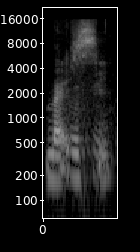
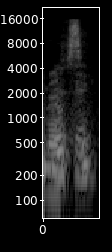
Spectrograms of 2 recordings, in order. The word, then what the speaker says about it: Mersea: And then I just changed the spelling to MERSEA, Mercy. Like the sea. Though vocabulary, the pronunciation is meant to be Mercia, but I said I still want that pronunciation, Mercy.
